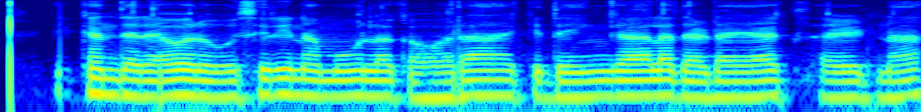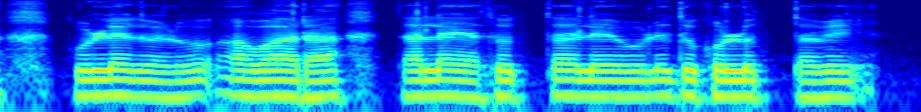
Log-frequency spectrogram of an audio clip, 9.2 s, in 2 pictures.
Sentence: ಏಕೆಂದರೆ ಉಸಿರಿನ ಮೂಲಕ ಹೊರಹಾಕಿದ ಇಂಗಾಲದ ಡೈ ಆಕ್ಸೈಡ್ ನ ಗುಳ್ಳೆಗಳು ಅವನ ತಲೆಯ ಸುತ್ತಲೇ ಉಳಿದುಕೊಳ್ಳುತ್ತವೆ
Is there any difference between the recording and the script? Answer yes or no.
yes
